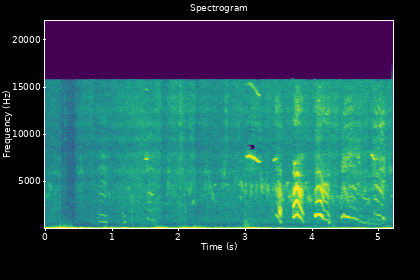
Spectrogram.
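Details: Chocolate cockapoo puppies, nine weeks old and home bred, give short high whimpers and squeaky rising-falling yips, clustered near the end, over steady low rumbling background noise.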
